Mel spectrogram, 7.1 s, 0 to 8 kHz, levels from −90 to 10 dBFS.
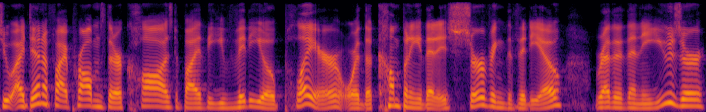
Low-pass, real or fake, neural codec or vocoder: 7.2 kHz; real; none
